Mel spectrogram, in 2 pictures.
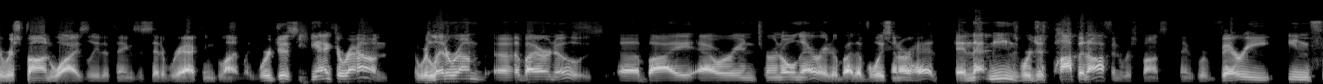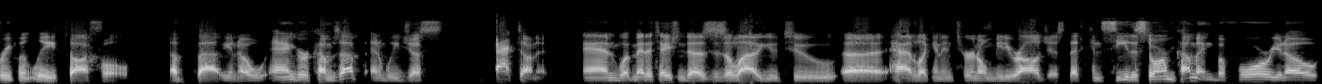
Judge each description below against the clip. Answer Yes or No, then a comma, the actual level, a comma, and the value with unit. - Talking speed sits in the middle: Yes, average, 185 wpm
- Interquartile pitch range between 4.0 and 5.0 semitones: No, average, 2.9 semitones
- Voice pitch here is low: Yes, low, 110 Hz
